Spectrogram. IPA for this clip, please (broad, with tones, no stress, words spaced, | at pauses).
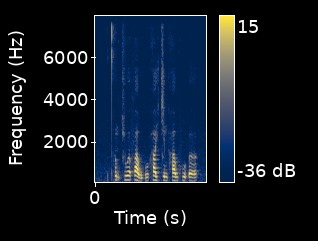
t̪ʰə̰˧˨mt͡ɕu˧ə̯fa˧˩w ʔu˨˦ ha˧jt͡ɕə˧nha˧w fu˧ʔəː˨˦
